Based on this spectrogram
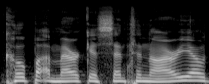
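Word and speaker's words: Copa América Centenario: Now the U.S.-based, I'm probably going to mispronounce this, the Copa America Centenario. Did I say that correctly? – You said it correctly.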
